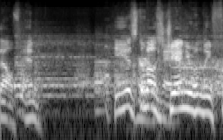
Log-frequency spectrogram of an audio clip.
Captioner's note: device chatters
